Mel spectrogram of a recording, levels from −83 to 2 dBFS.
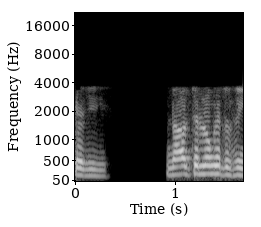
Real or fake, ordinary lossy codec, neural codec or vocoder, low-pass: real; MP3, 32 kbps; none; 3.6 kHz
